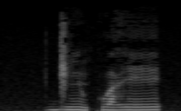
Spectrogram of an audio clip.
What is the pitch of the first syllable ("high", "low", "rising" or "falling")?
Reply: falling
